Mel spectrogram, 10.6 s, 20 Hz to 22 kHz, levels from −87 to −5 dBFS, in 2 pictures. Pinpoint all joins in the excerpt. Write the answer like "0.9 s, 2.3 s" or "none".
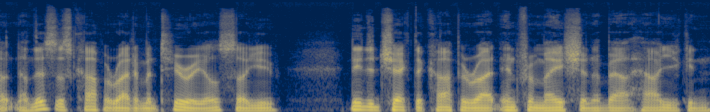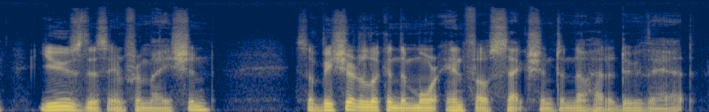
none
